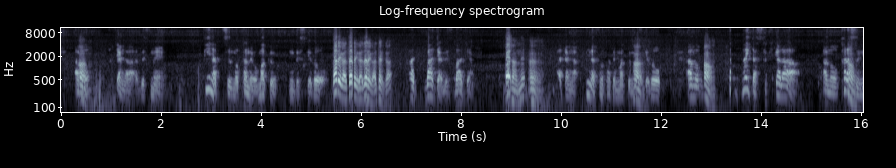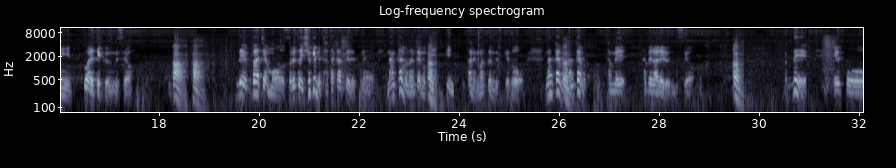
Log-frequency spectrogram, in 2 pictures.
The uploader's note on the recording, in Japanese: 歩きながら1時間、対談する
